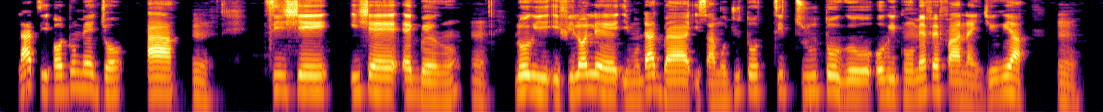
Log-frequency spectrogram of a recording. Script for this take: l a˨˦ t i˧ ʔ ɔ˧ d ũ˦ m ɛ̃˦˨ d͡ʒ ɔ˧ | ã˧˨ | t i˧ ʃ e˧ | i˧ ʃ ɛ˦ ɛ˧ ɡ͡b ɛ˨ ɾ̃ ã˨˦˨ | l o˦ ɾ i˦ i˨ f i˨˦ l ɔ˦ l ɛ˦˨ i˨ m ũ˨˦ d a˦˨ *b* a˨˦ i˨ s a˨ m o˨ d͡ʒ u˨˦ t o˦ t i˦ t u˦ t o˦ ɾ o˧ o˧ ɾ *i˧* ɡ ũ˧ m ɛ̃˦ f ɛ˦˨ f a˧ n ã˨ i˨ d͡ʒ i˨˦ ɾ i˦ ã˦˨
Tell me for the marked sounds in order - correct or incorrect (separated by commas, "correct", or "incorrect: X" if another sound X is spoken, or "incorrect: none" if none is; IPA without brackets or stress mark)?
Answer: incorrect: ɡ͡b, correct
